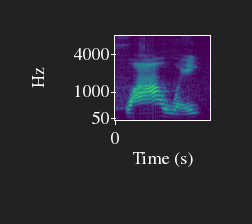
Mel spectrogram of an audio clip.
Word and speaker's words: Huawei: voyez il le roi w e ri se prononce comme heures wii le wii familier donc ce n'est pas le wawel waouh c'est huawei en tant qu'additif croit signifie de brion prospère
